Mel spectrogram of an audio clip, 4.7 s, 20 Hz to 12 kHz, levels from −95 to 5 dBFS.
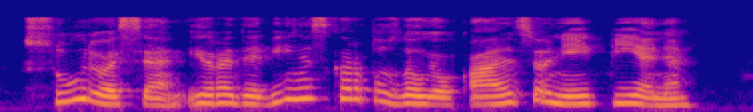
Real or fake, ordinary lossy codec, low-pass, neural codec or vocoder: fake; MP3, 96 kbps; 7.2 kHz; codec, 16 kHz, 4 kbps, FreqCodec, larger model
